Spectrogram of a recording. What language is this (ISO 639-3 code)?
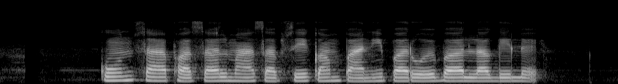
hne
